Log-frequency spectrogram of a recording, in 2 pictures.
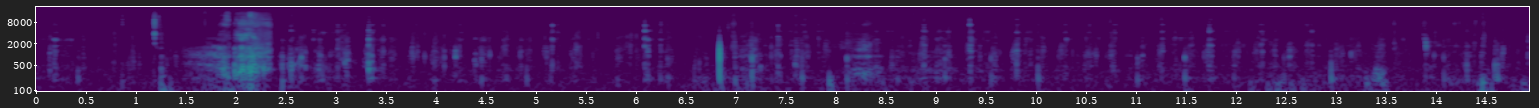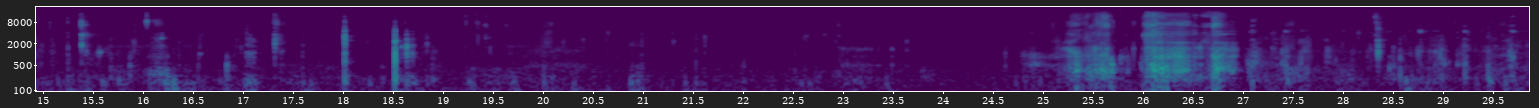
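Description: Close-miked eating of kimchi stew with rice, egg and seasoned laver: chewing and biting, with a wooden spoon clicking and scraping in a metal pot. Eating is loudest about two seconds in and again from about twenty-five to twenty-seven seconds.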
